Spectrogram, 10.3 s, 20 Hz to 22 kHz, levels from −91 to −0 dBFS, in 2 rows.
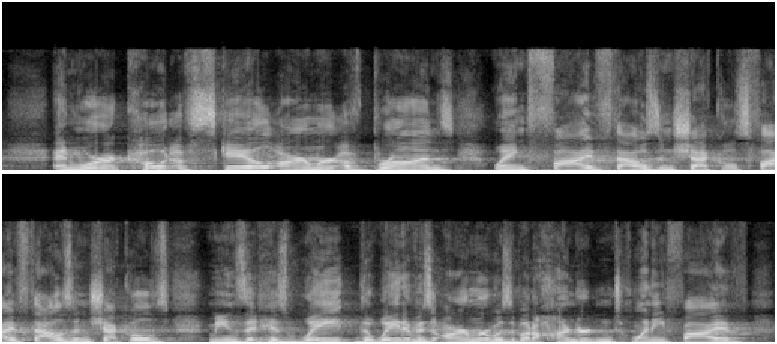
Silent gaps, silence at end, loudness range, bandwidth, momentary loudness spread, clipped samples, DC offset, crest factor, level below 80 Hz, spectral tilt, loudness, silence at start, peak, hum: none; 0 s; 1 LU; 16.5 kHz; 4 LU; under 0.1%; under 0.1%; 12 dB; -66 dBFS; -3.5 dB/octave; -18 LUFS; 0 s; -6 dBFS; none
